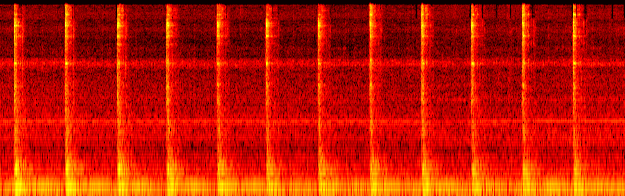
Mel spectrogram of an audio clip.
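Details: Harman pellet stove with empty hopper, auger motor about a year old and sprocket recently changed; sharp steady clicks about two per second over a low hum; auger clicking but not turning.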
